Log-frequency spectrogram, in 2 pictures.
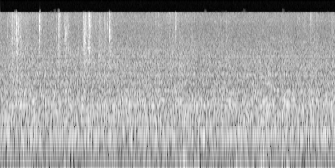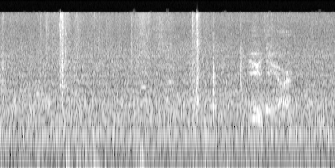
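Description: Scattered sharp clicks and light knocks of craft supplies being handled and moved about during a search for a newly bought pack, over a steady low hum. There is a quick run of clicks at the start and single louder clicks about five and seven seconds in.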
